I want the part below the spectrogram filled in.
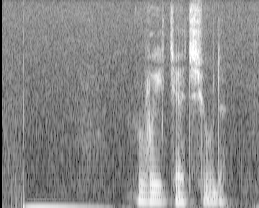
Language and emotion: Russian, sad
